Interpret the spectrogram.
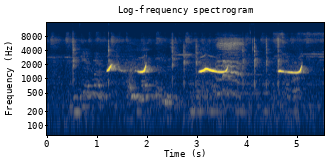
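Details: A 14-year-old pet parrot whistling in time with people, giving four short whistled notes, each level then sharply rising or falling, spaced about a second apart, with clicks and indoor room noise between.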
